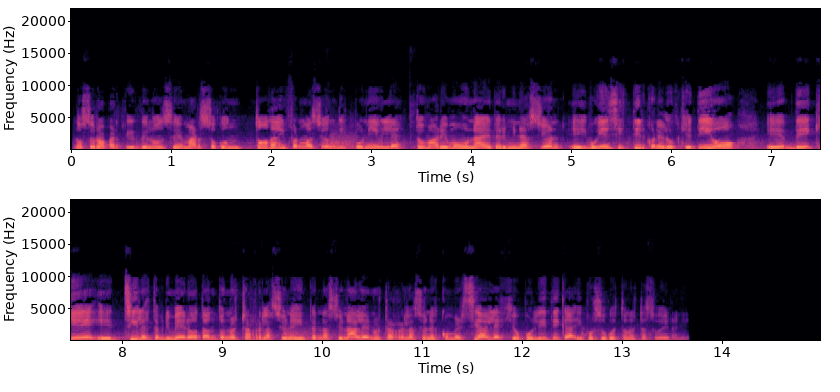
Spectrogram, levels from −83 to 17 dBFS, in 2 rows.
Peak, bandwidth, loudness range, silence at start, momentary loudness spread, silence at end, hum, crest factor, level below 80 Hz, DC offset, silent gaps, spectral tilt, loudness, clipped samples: -6 dBFS; 10.5 kHz; 3 LU; 0.05 s; 4 LU; 1.3 s; none; 12 dB; -50 dBFS; under 0.1%; none; -5 dB/octave; -16 LUFS; under 0.1%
